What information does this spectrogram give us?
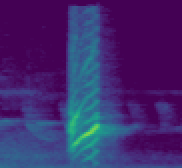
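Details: A single clear rising chirp from a female canary calling to lure a male, the note sweeping upward and ending in a thin high whistle, with faint background hum before it.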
